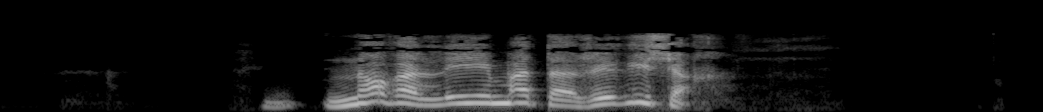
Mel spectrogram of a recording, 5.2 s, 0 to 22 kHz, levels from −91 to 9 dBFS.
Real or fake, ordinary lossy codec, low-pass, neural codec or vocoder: fake; MP3, 32 kbps; 7.2 kHz; codec, 16 kHz, 4 kbps, FunCodec, trained on LibriTTS, 50 frames a second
